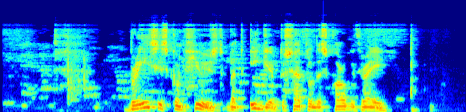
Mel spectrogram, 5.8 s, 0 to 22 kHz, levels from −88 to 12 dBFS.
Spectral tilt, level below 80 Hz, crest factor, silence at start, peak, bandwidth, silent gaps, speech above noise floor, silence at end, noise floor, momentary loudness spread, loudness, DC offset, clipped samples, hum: -4 dB/octave; -40 dBFS; 16 dB; 0.05 s; 0 dBFS; 9.6 kHz; none; 31 dB; 0.4 s; -45 dBFS; 19 LU; -14 LUFS; under 0.1%; under 0.1%; none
